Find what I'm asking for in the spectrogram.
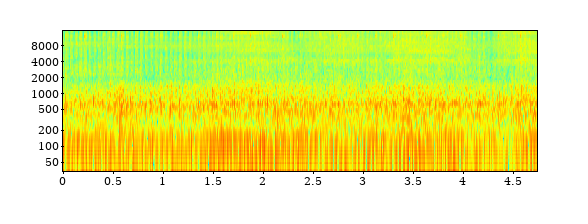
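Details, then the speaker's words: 1925 Ford Model T four-cylinder revived after sitting for decades, points cleaned: loose but even chuffing idle with a steady beat and no stumbling; idling normally. "Dude, it runs good. - It's running really good."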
